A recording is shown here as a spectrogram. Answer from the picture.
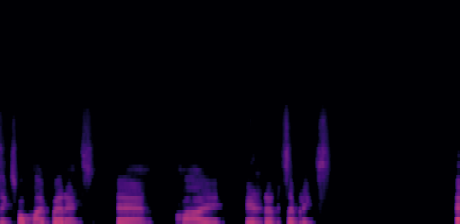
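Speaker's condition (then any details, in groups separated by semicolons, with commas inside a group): Stage IV larynx cancer; surgery cost natural voice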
